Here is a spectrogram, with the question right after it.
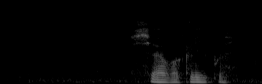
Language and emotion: Russian, neutral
